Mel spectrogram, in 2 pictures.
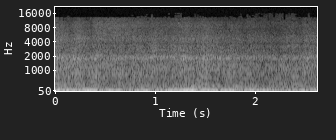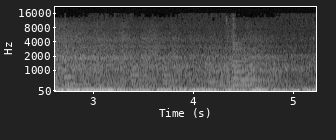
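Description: vehicle, subway train passing

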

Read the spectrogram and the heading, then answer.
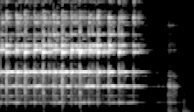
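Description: signal or alarm, victory bell ringing

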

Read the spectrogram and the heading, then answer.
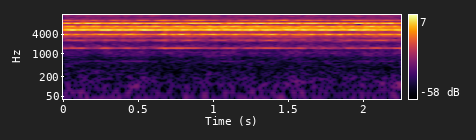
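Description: signal or alarm, bell ringing

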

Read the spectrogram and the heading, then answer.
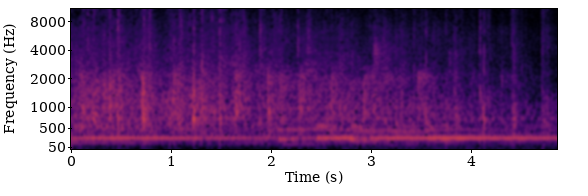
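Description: crowd, round of applause

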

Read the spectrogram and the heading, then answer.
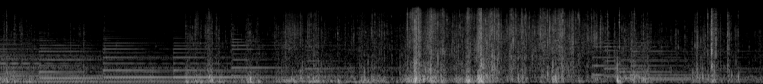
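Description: household object, paper bag crinkling

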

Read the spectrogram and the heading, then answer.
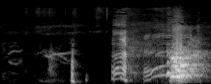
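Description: animal, dog barking

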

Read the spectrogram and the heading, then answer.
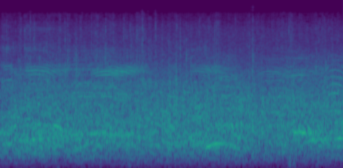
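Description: crowd, audience clapping

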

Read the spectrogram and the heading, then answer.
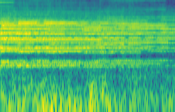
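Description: vehicle, car horns honking

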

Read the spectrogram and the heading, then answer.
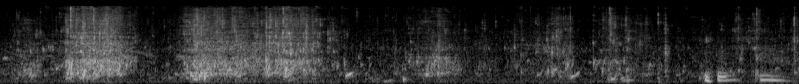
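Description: nature, trickling water

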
